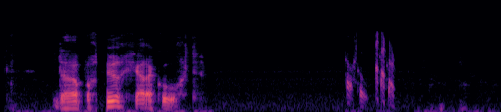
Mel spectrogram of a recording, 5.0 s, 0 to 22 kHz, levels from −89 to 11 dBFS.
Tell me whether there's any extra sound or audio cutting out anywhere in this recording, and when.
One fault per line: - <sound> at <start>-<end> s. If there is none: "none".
- dropout at 1.0-1.1 s
- chirp at 3.4-4.0 s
